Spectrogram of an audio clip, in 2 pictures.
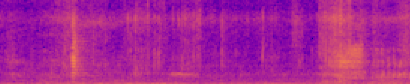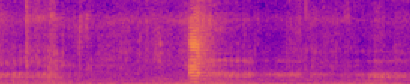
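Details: Two poodle siblings, a brother and sister, playing tug together. Three short, high, harmonic yips sound at spaced intervals over a steady low hum.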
